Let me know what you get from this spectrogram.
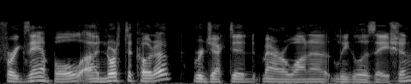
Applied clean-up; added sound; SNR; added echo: none; none; none; none.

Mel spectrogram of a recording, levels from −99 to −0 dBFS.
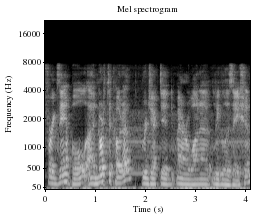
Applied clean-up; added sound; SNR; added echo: none; Alarm; 20 dB; reverberation time 0.2 s.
